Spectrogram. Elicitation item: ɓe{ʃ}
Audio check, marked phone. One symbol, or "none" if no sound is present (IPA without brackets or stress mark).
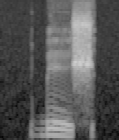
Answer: ʃ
